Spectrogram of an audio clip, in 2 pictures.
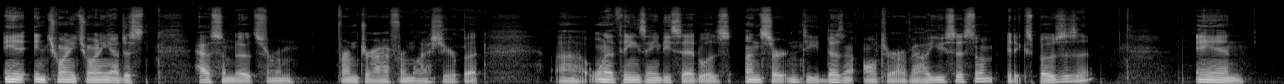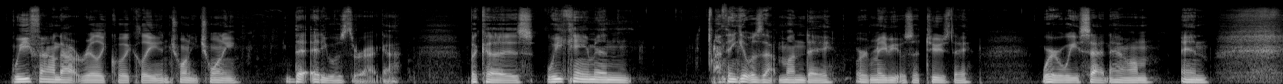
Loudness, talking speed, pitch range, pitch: -21 LUFS, 155 wpm, 100-115 Hz, 105 Hz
